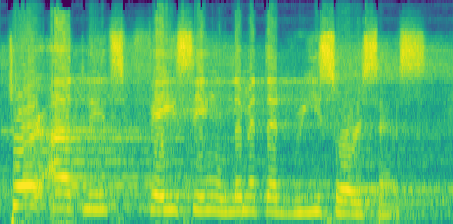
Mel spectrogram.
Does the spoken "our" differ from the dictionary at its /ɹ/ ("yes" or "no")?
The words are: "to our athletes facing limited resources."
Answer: no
